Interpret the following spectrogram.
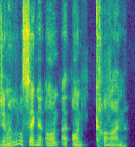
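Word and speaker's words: Cannes: A little segment on con or cans, however you say it. I think it's supposed to be pronounced con. I think that's how you're supposed to say it.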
